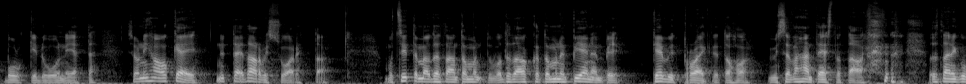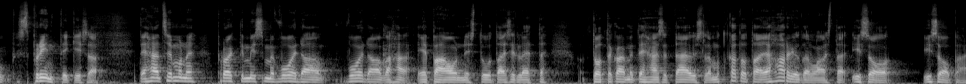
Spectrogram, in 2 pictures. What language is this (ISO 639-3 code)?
fin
